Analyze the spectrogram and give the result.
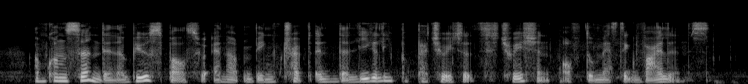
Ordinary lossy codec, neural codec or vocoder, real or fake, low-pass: none; none; real; 7.2 kHz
